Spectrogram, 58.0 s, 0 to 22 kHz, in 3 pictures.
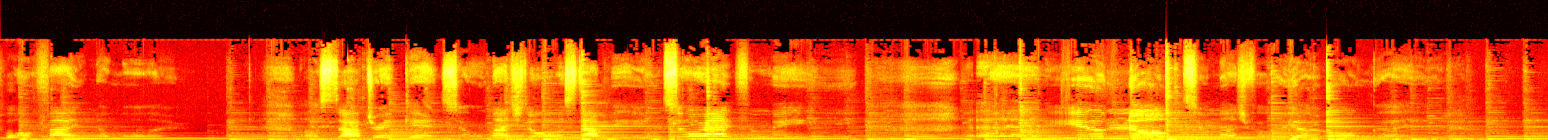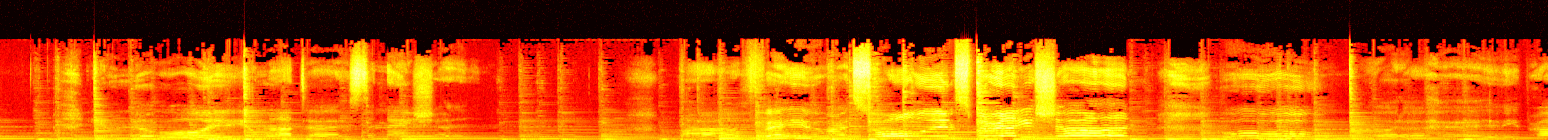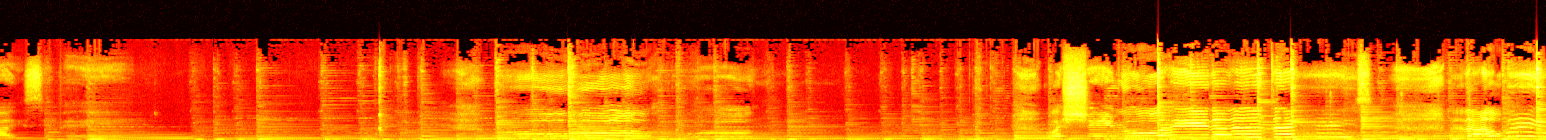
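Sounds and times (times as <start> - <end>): woman singing: 0.0 - 2.4, 3.3 - 18.5, 19.8 - 25.6, 27.3 - 40.7, 43.4 - 48.9, 50.9 - 58.0
acoustic guitar strumming: 0.0 - 58.0.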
